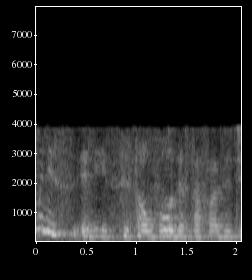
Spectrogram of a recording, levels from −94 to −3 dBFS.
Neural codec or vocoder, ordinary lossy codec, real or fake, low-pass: vocoder, 24 kHz, 100 mel bands, Vocos; AAC, 16 kbps; fake; 7.2 kHz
